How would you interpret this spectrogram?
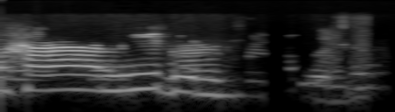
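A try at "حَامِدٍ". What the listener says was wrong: Hamidin Umahat. Lihat di sini harokatnya kasro. Jadi mudhofun ilaih itu harokatnya kasro. Hamidun jadi Hamidin. Qalamu Hamidin yang sahih.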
